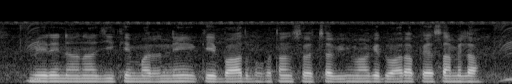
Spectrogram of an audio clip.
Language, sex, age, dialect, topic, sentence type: Hindi, male, 18-24, Kanauji Braj Bhasha, banking, statement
